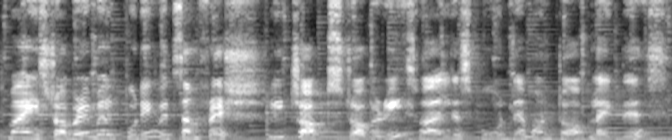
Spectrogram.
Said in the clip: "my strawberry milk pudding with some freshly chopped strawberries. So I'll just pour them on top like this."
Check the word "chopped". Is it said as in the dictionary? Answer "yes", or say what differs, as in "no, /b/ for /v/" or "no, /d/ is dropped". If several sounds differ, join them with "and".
yes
